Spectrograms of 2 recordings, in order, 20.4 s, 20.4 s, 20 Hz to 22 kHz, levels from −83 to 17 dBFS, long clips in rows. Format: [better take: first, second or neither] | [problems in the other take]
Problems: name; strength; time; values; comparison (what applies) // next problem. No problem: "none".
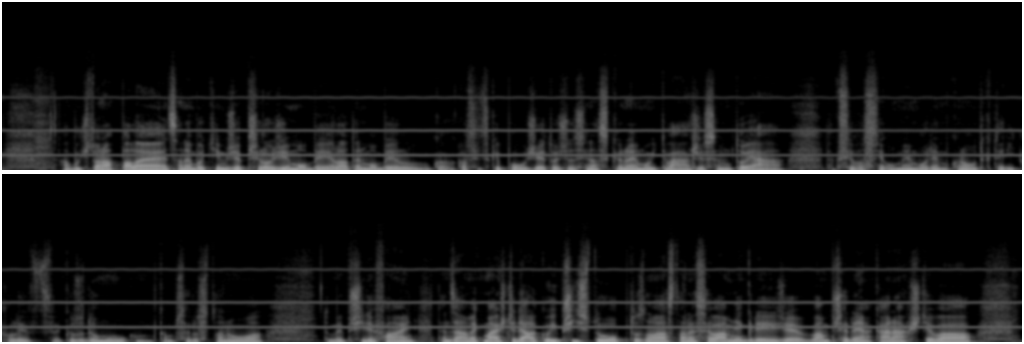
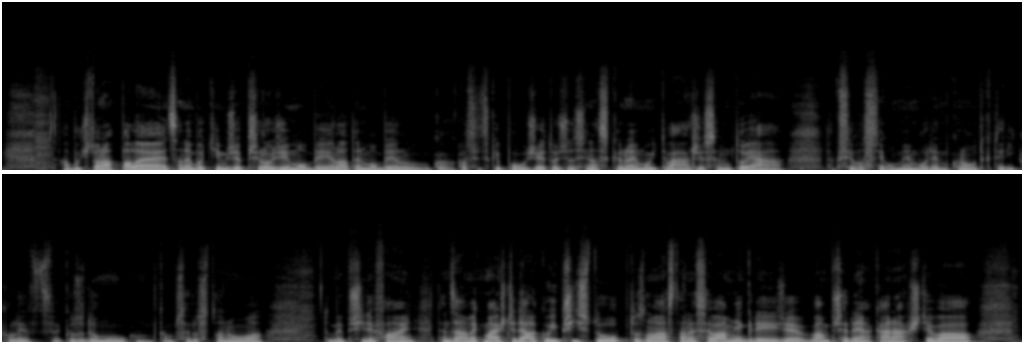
second | high-pitched whine; noticeable; throughout; 2 kHz, 15 dB below the speech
